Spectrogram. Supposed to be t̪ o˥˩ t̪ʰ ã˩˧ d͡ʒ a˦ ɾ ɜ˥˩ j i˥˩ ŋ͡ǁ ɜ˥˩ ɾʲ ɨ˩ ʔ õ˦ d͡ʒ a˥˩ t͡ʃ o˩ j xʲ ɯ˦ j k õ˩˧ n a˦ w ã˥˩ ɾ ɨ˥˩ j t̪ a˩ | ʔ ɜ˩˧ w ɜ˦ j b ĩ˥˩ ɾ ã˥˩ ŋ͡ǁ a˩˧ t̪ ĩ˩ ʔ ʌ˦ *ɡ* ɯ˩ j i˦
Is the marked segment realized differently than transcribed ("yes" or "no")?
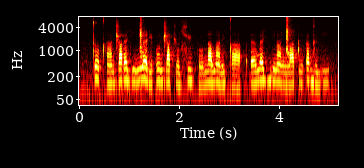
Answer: no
